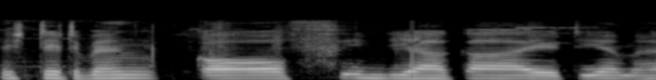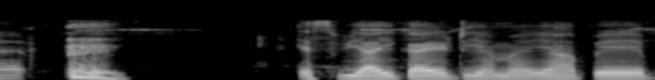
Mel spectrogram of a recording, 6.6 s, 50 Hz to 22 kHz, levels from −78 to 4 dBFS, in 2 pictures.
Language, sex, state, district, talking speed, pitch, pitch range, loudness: Hindi, male, Bihar, Saharsa, 120 wpm, 150 Hz, 140-155 Hz, -21 LUFS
